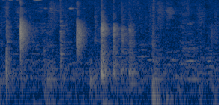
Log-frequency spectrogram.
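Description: Pool balls clack together and knock into a pocket.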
